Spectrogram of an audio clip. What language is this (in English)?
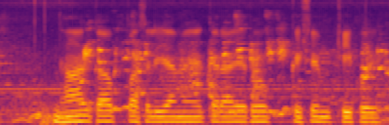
Bhojpuri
